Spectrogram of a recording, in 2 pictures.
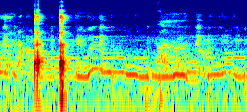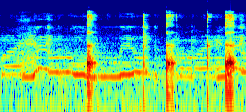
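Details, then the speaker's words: Voluntary burping: several short, sharp burps over quiet background music. "Oh my god, I have so many burps."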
